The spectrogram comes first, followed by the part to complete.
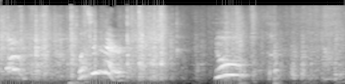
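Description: A young child's short, high-pitched wordless exclamations, one about a second in and another near three seconds, over rustling and handling of a cardboard box and its paper-wrapped contents.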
